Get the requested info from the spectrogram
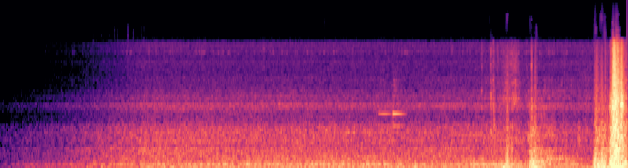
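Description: Car engine and road noise inside a moving car, a steady low rumble and hum that builds as the car gets going. About six and a half seconds in come two sharp thumps, then a loud bang just before the end.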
